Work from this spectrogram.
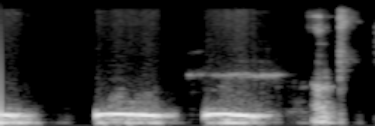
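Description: A recorded Great Horned Owl call plays from a bird app on a phone: three deep, even hoots with short gaps between them, then a brief rustle.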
